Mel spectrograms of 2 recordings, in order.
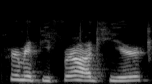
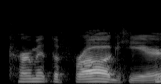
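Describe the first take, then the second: First: It is a convincing Kermit the Frog voice. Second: It is a weak, unconvincing Kermit imitation.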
